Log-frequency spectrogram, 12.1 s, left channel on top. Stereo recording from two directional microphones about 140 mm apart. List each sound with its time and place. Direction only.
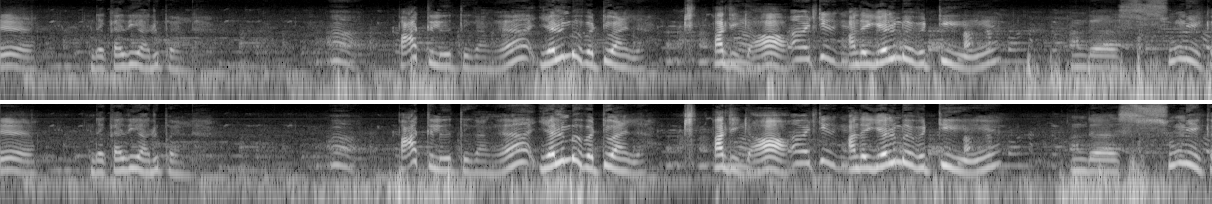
0.0 s a woman's voice: 15° right (ahead or behind)
3.2 s speech: 45° right (ahead or behind)
3.9 s a woman's voice: 10° right (ahead or behind)
7.9 s a woman's voice: 35° right (ahead or behind)
8.4 s a woman's voice: 15° right (ahead or behind)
